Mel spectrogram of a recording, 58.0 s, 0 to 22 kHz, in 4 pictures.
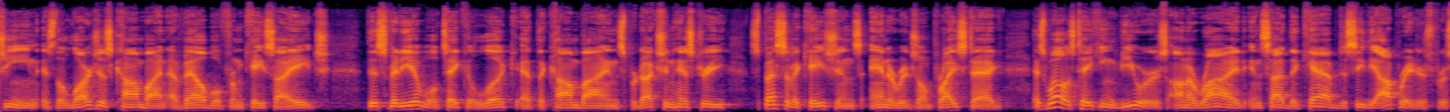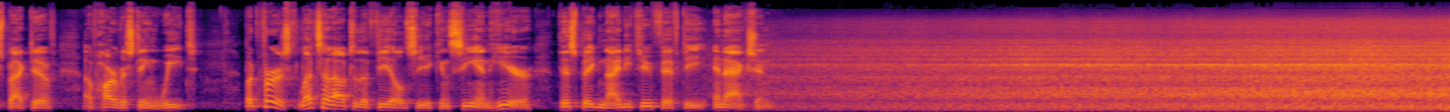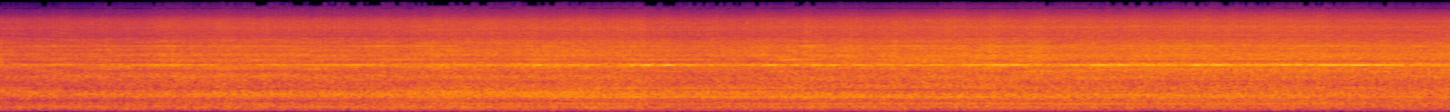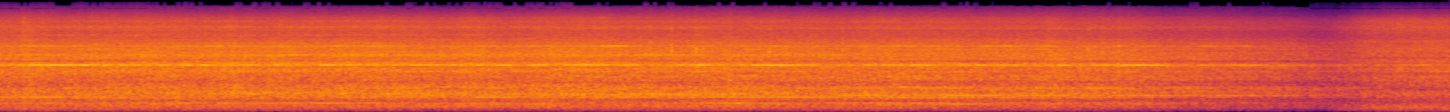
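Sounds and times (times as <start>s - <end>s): high machine whine: 21.4s - 58.0s
combine harvester running hard: 22.2s - 58.0s.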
